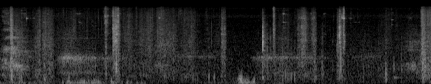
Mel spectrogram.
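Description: Irregular crunches and scrapes of boots, knees and crutch tips biting into firm, hard-packed snow while climbing a steep slope on all fours with forearm crutches.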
